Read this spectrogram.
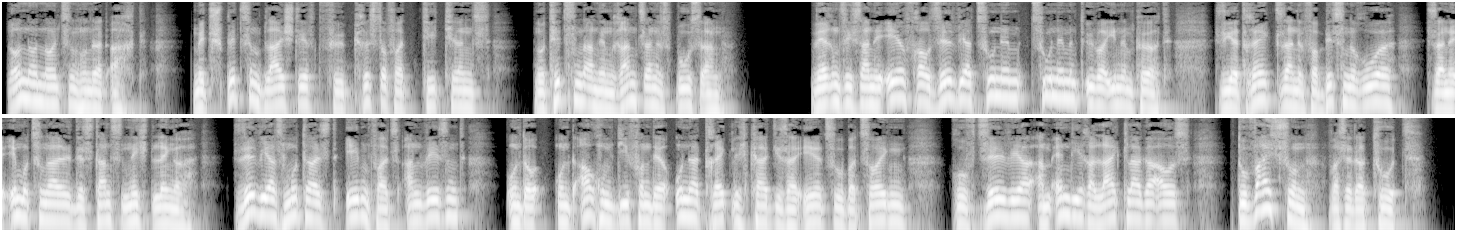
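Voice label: German, male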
